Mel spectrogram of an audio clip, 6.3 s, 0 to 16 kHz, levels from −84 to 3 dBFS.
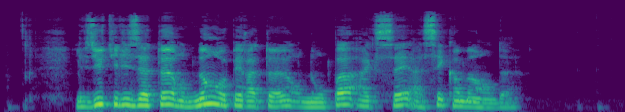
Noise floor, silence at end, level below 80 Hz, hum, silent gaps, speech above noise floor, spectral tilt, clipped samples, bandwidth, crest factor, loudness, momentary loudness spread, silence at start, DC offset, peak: -75 dBFS; 1.1 s; -60 dBFS; none; none; 54 dB; -5 dB/octave; under 0.1%; 11 kHz; 16 dB; -22 LUFS; 11 LU; 0.75 s; under 0.1%; -6 dBFS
